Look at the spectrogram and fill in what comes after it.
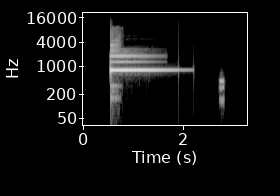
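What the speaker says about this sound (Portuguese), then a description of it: "bater o sino, homenageamos o pavilhão" A meeting bell is struck once, ringing out loud and clear with a long metallic decay, followed by a short faint tap a moment later.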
